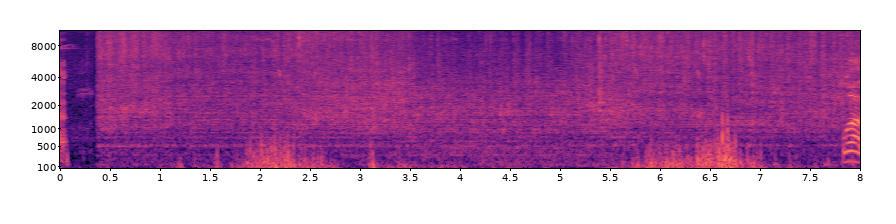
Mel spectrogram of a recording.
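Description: An engine idling steadily, with two swells of low rumble, about two seconds in and again around six to seven seconds, and one sharp click about three seconds in.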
